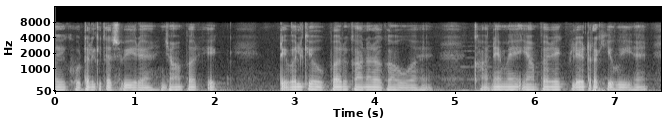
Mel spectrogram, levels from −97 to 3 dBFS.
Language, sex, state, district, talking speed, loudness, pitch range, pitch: Hindi, male, Uttar Pradesh, Muzaffarnagar, 190 wpm, -20 LUFS, 100-110 Hz, 105 Hz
